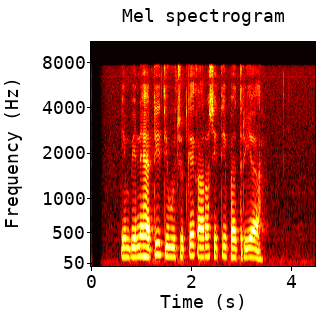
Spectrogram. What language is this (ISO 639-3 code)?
jav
